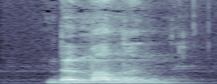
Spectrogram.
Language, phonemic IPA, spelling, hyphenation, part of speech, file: Dutch, /bəˈmɑnə(n)/, bemannen, be‧man‧nen, verb, Nl-bemannen.ogg
- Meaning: to man (to supply with staff or crew)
